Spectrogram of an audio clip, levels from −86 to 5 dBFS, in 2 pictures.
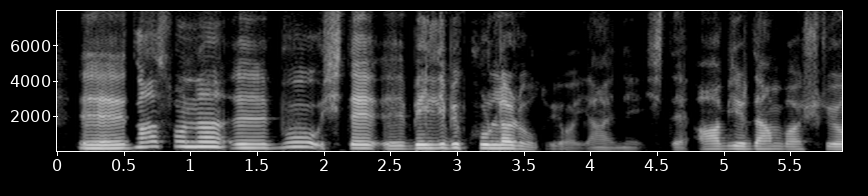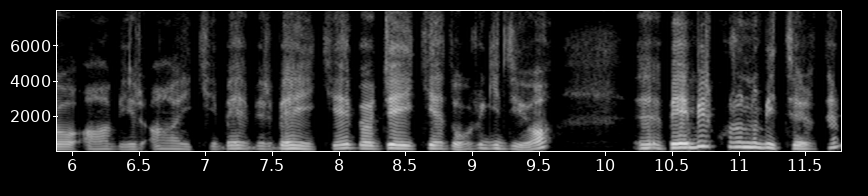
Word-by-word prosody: Eee, 185 +1 +4
daha 275 +2 0
sonra, 270 -2 +3
eee, 210 0 +1
bu 260 0 -2
işte, 195 -1 +1
eee, 165 +1 -6
belli 195 +2 +3
bir 215 - +2
kurlar 190 -3 +3
oluyor. 135 -8 -13
Yani 105 -1 -20
işte - - -16
A1'den 150 0 -4
başlıyor, 140 -1 -6
A1, 140 -1 -13
A2, 150 -1 -16
B1, 170 -2 -9
B2, 175 +3 -2
böyle 170 -3 -1
C2'ye 175 -2 +2
doğru 195 - -7
gidiyor. 160 -9 -3 0.7
Eee, 195 0 -3
B1 230 +7 +7
kurunu 255 -4 0
bitirdim. 215 - -4
180 Hz, 140 wpm, -20 LUFS, 150-210 Hz, 0.7 s, B1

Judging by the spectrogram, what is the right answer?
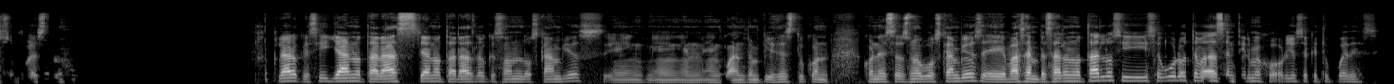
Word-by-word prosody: supuesto. - - -7 2.1
Claro 150 +2 +4
que 120 -2 -10
sí. 145 +6 -2
Ya 150 +1 +6
notarás 140 -2 +6
ya 140 0 +3
notarás 130 -2 -1
lo 135 0 -8
que - - -13
son 125 0 -5
los 120 - -6
cambios, 135 +6 -4
en 105 -1 -13
en 105 0 -10
en 100 +1 -11
en 100 -1 -10
cuanto 105 +2 -5
empieces 115 +2 -3
tú, 125 - -12
con 115 -4 -7 0.3
con 125 0 -5
esos 125 0 +4
nuevos 130 0 -2
cambios 155 +3 0
eh, 125 -1 -1
vas 130 +2 +3
a 140 - +7
empezar 130 +2 +1
a 150 - -1
notarlos. 175 +5 +2
Y 165 -1 -4
seguro 185 +3 -5
te - - -4
vas 85 0 +2
a 85 - +3
sentir 150 +1 0
mejor, 145 -1 -8
yo 145 - -4
sé 145 +1 -7
que - - -13
tú 130 - -17
puedes. 130 -2 -12
130 Hz, 185 wpm, -25 LUFS, 120-150 Hz, 2.1 s, a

